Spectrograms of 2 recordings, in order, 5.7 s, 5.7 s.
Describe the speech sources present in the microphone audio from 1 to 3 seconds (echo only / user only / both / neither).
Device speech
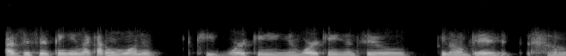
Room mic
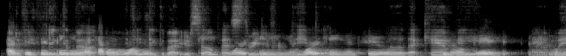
both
